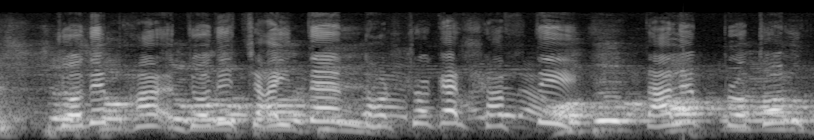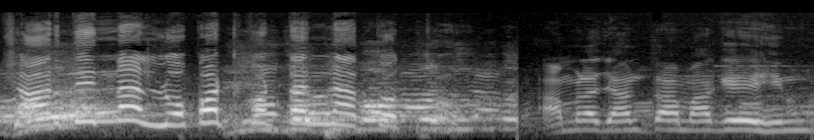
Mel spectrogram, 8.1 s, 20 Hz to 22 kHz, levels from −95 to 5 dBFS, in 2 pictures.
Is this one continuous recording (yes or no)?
no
